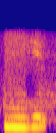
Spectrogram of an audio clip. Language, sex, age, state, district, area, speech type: Urdu, male, 18-30, Delhi, North West Delhi, urban, conversation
